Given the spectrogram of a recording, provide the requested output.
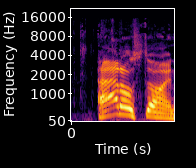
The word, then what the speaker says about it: Edelstein: the WSOP and Mr Edelstein is that how you pronounce his name Adel Stein like Leonard Bernstein yeah that'll that'll help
